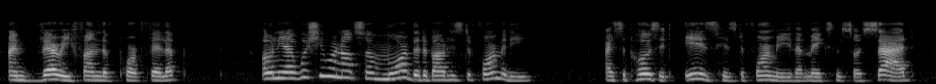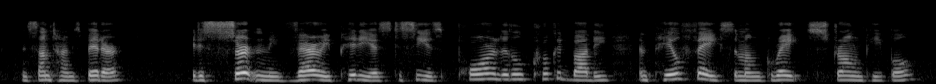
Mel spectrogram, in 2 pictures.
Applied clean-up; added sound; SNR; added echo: none; none; none; none.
